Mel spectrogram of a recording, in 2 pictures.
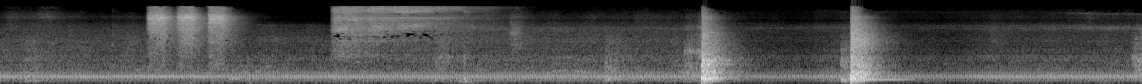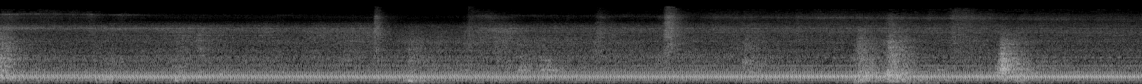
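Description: A tyre changer machine hums steadily.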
